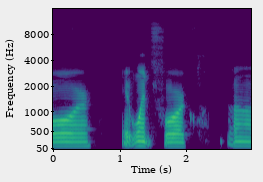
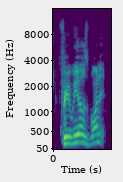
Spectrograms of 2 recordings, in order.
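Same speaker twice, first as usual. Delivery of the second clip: higher, louder burst of excitement; excited winner announcement; 9 semitones higher, 6 dB louder than usual. Real, not acted. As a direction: call out the winner with a lift.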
